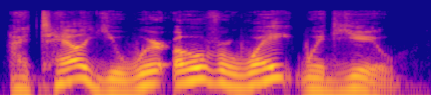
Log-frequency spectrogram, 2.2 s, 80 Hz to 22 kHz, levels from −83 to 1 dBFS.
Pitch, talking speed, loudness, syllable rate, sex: 140 Hz, 195 wpm, -17 LUFS, 5.2 syllables/s, male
